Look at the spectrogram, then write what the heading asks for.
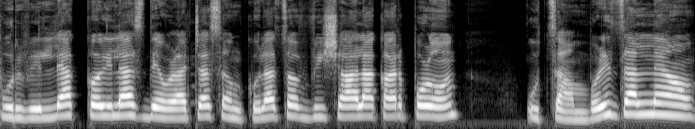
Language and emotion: Goan Konkani, surprised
